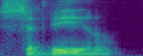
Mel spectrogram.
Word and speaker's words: Seville: And there's a Shakespearean joke where Shakespeare, because it's probably pronounced the same way, civil is pronounced the same way as Seville, which is a city in Spain.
